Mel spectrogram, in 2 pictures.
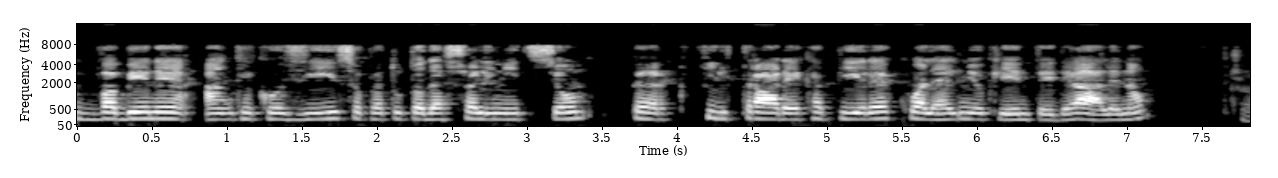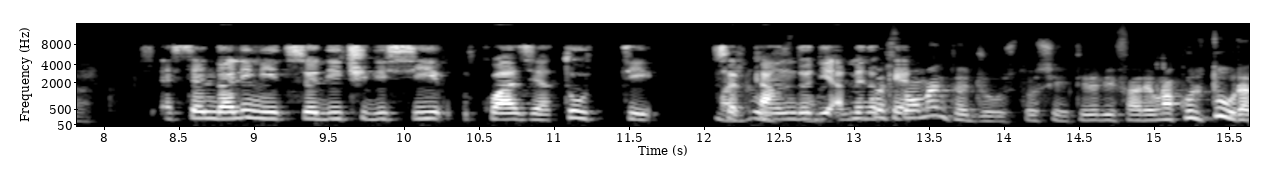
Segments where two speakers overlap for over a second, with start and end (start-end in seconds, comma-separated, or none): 12.1-13.5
